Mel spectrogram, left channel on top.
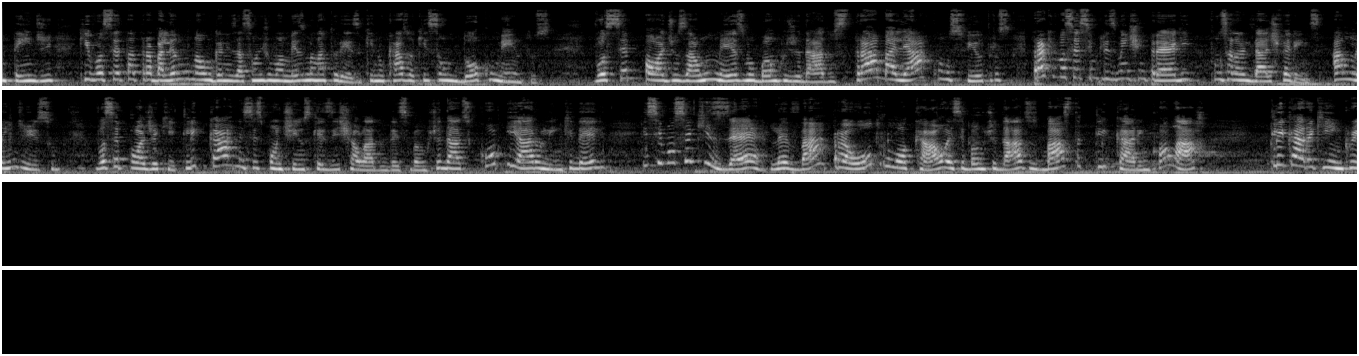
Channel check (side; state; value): right; silent; digital silence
